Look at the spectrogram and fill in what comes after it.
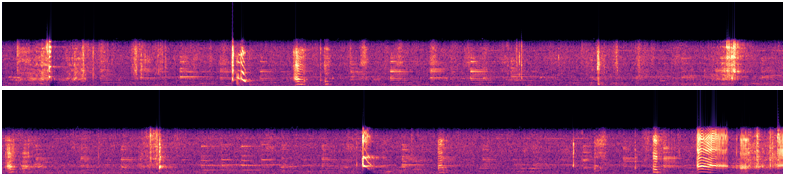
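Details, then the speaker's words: Repeated abrupt hiccup sounds every few seconds over background music; hiccups. "got the hiccups. Aww. hates the hiccups."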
